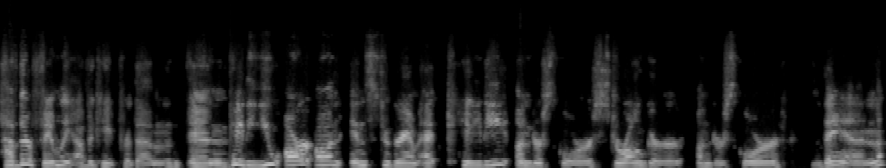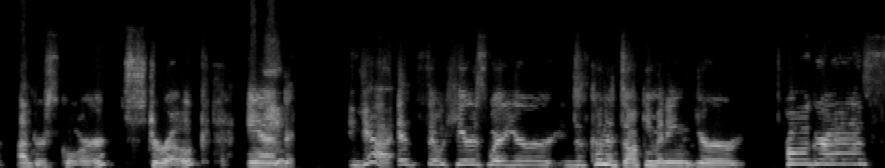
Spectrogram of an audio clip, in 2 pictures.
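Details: Adult woman speaking; Normal speech.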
